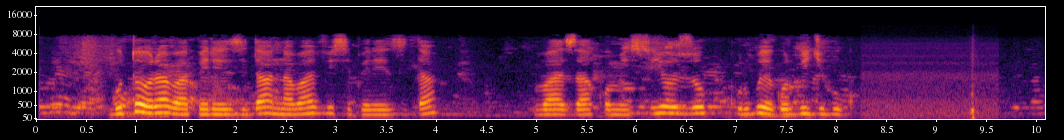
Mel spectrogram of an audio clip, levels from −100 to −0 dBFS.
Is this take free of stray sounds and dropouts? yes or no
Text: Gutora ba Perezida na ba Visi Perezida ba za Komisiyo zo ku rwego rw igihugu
no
